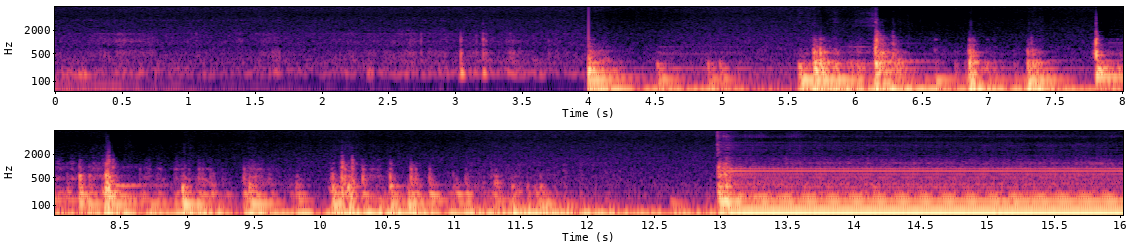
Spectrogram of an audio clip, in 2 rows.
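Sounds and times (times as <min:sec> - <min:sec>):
vacuum pump humming: 0:13.0 - 0:16.0.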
